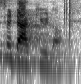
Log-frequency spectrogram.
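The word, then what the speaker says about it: Psittacula: यहाँ पे जो सिटैक्युला की स्पेलिंग है स्टूडेंट्स, इसमें पी साइलेंट है, इसे हम प्रोनाउंस करते हैं सिटैक्युला।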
